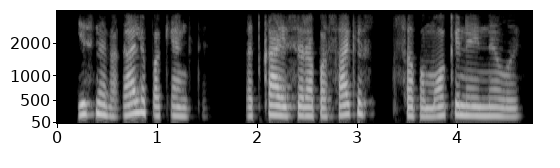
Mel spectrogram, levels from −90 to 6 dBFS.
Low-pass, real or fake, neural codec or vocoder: 3.6 kHz; real; none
